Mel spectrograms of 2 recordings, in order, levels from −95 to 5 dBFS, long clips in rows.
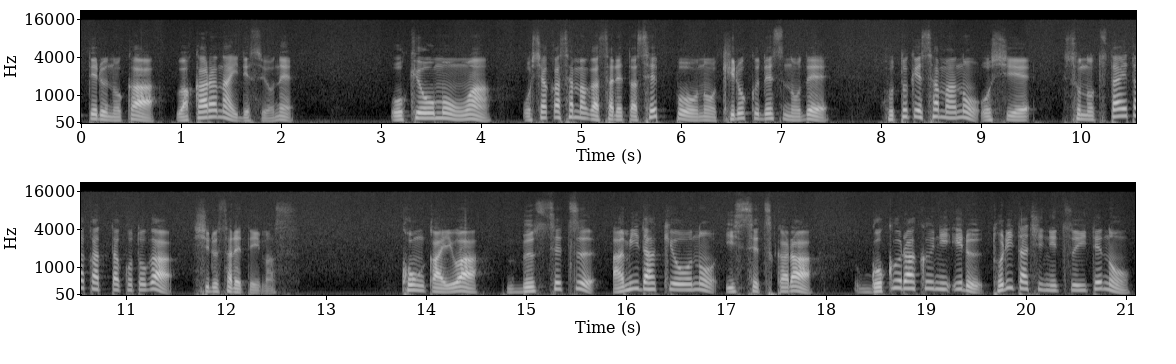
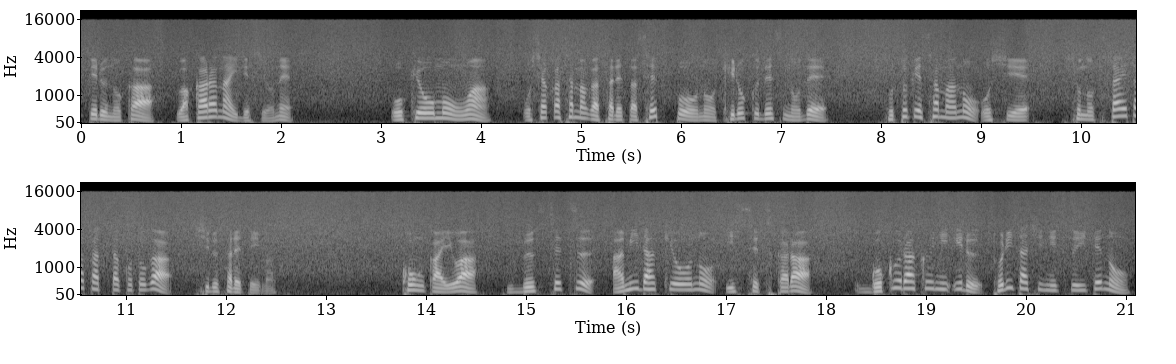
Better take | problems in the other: first | hiss; loud; throughout; 4 dB below the speech; faint in the first

